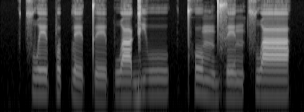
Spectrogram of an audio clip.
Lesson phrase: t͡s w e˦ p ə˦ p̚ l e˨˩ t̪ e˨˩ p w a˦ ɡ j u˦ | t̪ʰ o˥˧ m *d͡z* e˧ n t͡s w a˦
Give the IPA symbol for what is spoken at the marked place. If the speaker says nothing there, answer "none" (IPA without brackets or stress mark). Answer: d͡z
